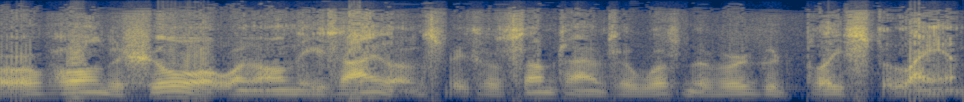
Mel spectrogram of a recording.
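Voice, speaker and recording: Noticeable background noise sits behind a man whose intonation stays fairly even. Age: 90s. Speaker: elderly boat builder. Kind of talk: oral history interview. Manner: halting, with many fillers.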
